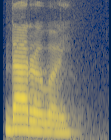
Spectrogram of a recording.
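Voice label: "дарӧвӧй", Komi, female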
